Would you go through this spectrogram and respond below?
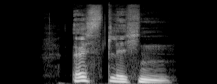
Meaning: inflection of östlich: 1. strong genitive masculine/neuter singular 2. weak/mixed genitive/dative all-gender singular 3. strong/weak/mixed accusative masculine singular 4. strong dative plural
- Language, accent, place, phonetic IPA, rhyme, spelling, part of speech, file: German, Germany, Berlin, [ˈœstlɪçn̩], -œstlɪçn̩, östlichen, adjective, De-östlichen.ogg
